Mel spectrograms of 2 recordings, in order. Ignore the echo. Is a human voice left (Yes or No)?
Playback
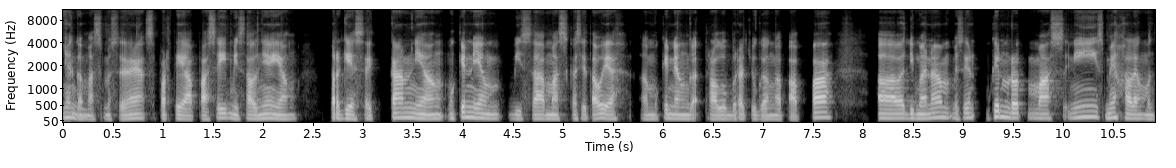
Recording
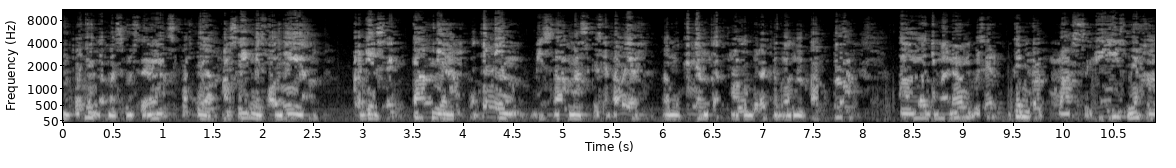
No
